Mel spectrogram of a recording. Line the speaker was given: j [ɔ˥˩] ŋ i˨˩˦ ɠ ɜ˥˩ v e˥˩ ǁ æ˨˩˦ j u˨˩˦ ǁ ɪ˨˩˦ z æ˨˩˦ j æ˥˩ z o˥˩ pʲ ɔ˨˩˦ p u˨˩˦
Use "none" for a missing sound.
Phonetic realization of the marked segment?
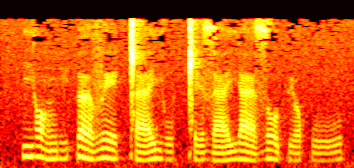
ɔ˥˩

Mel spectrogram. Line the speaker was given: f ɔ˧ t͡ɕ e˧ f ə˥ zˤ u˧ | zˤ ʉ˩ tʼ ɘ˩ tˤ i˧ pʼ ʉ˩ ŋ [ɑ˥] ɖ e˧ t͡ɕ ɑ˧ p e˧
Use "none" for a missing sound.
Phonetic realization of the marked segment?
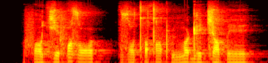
ɔ˥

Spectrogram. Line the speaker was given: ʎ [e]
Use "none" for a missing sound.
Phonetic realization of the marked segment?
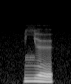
e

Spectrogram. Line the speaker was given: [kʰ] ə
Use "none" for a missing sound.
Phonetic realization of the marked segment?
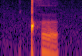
ǃʰ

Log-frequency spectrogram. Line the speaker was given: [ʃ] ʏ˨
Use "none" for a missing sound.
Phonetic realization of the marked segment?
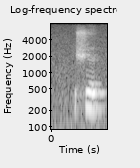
ʃ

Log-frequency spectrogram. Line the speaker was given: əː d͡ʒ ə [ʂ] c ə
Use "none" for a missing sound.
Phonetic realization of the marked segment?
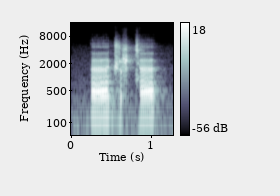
ʂ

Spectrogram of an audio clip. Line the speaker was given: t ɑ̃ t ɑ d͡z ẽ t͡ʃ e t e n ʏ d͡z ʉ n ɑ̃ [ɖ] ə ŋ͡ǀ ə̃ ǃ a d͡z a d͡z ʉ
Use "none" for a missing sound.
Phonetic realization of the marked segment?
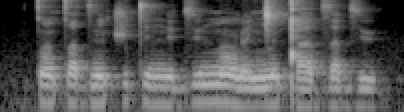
ɽ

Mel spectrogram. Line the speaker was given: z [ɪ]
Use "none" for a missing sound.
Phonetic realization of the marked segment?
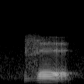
ɛ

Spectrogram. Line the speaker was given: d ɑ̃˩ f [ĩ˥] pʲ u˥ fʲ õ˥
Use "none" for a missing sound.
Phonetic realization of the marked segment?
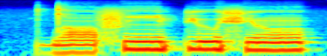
ĩ˥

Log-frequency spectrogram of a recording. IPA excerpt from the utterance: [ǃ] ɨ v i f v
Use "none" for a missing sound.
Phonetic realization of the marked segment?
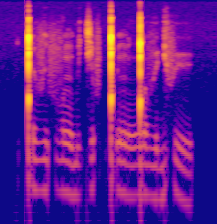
ǃ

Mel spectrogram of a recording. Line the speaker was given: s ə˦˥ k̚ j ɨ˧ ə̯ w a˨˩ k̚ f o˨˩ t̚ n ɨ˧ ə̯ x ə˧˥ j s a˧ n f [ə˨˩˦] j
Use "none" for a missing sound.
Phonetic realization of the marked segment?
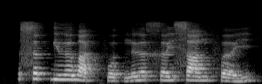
ə˨˩˦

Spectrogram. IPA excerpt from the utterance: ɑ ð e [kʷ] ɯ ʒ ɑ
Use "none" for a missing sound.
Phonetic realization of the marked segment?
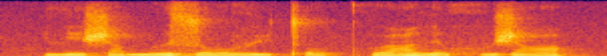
xʷ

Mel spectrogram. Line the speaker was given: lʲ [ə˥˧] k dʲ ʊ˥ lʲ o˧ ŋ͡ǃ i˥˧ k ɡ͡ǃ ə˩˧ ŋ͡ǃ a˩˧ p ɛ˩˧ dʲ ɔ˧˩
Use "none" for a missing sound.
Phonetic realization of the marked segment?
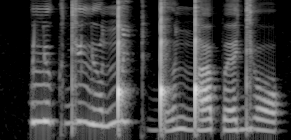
ɔ˥˧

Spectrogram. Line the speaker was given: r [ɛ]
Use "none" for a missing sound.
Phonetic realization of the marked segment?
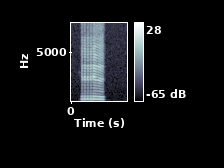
ɪ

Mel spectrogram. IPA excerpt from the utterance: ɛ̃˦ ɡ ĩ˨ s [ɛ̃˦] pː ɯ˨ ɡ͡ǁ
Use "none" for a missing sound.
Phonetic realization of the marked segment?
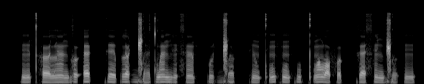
ɛ̃˨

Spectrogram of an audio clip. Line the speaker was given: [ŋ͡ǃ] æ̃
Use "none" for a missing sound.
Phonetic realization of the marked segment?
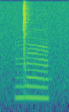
ŋ͡ǀ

